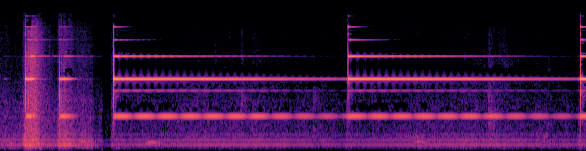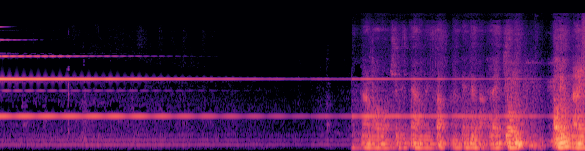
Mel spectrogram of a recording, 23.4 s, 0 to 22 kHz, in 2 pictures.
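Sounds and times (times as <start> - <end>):
meditation bell struck during an evening retreat in Orange California USA: 0.5 - 23.3.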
